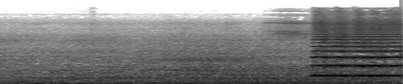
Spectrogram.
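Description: A low steady rumble, then about three seconds in a horn sounds one loud, steady honk of nearly a second, like a vehicle horn.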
